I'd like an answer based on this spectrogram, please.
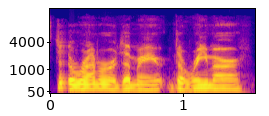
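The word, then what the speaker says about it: DeRemer: I I think it's durr demer. It it's got it's got a hard R apparently.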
